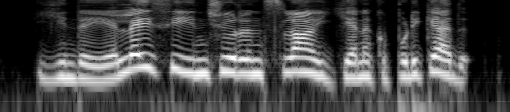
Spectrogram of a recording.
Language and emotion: Tamil, angry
